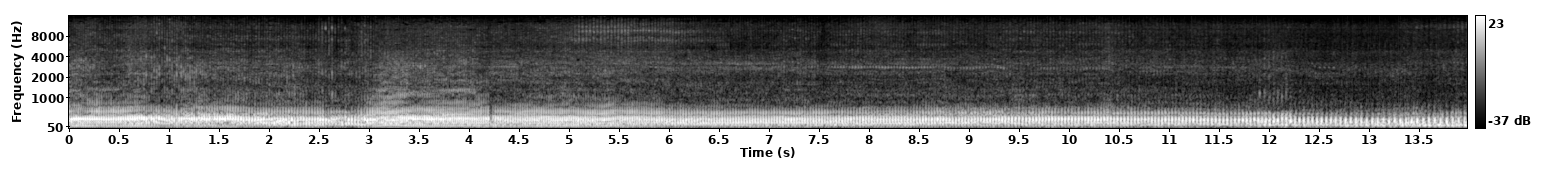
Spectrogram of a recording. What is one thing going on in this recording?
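Other dirt bike engines rev nearby.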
